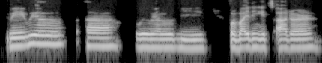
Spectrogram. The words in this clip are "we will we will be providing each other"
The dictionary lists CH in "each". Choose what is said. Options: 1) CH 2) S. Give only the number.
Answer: 2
